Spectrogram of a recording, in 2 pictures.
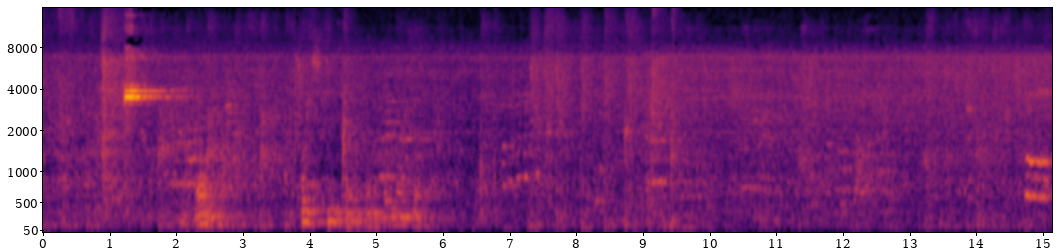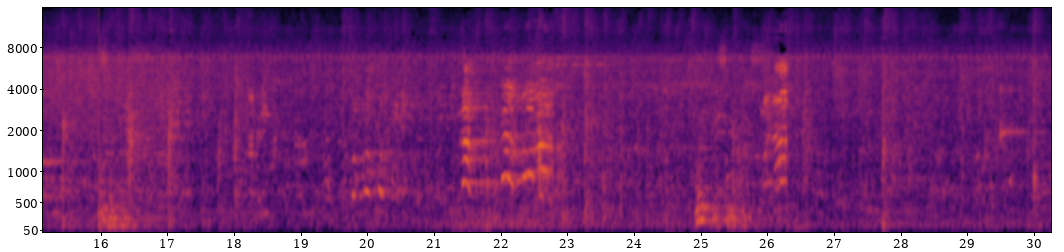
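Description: Live sound of a basketball game: players and onlookers calling out over the play, with the ball bouncing on the court.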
